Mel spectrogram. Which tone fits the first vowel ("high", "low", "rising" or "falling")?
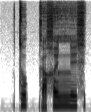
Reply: high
